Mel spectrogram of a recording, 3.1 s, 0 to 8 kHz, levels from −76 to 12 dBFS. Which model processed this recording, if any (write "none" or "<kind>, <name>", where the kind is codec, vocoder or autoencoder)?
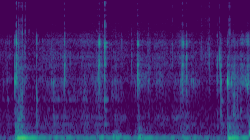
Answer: none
